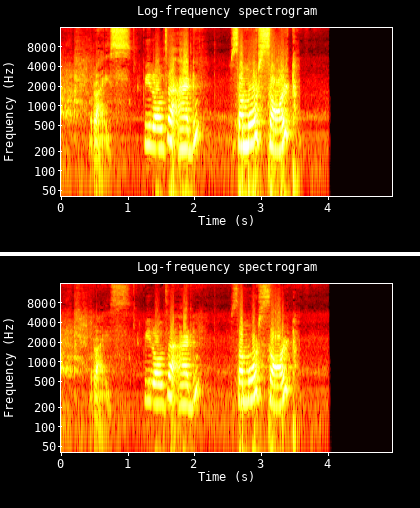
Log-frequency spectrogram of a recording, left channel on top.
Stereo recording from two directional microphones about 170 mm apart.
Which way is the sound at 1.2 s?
80° left.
